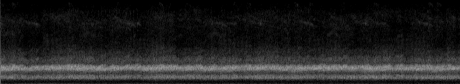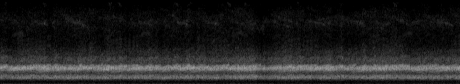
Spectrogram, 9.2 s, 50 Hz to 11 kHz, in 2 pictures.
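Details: Frog chorus from a pasture pond, Zoom 6 recording: countless callers sustain a bright, even, high trilling drone with a second lower band, while a faint low rumble sits underneath during the first half.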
